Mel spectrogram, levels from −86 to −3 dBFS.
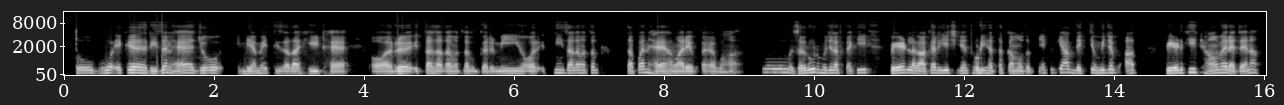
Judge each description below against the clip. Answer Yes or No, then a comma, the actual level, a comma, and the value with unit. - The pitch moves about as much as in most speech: Yes, average, 3.8 semitones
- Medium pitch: Yes, medium, 145 Hz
